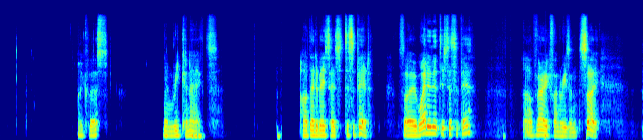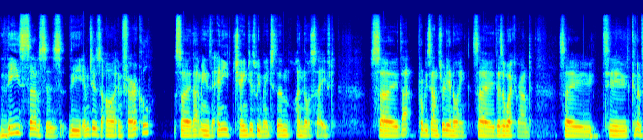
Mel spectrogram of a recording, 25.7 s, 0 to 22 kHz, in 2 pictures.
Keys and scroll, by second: 2.1 super+Tab, 7.4 Escape, 25.0 Escape.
